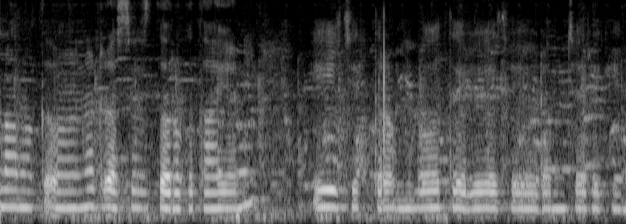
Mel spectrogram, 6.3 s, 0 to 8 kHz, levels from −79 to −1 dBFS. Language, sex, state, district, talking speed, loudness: Telugu, female, Andhra Pradesh, Sri Satya Sai, 105 wpm, -22 LUFS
